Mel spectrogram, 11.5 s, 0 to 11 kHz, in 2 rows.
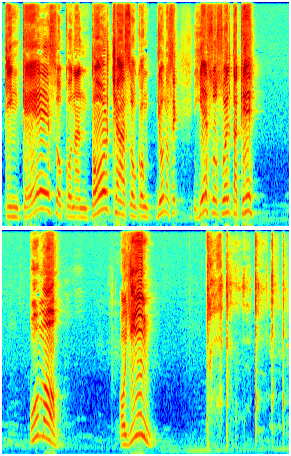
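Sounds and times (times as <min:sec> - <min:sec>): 
speech: 0:00.1 - 0:05.1, 0:06.3 - 0:06.9, 0:08.1 - 0:08.8
person coughing harshly and raspily: 0:09.8 - 0:11.4.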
